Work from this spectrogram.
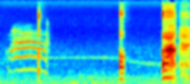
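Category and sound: animal, kitten meowing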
